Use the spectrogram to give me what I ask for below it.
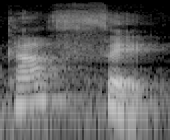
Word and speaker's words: café: Por exemplo, na palavra café. Na palavra café, a sílaba tônica é a sílaba fé.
